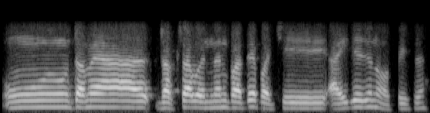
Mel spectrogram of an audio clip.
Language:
Gujarati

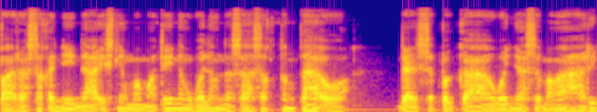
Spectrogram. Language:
Filipino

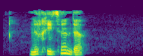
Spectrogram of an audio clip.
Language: Central Kurdish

